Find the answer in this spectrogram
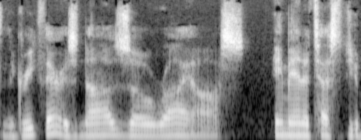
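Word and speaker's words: Ναζωραῖος: Nazorios. Notice there's a long O there. Nazorios.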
